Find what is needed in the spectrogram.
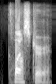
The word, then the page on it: cluster: American English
